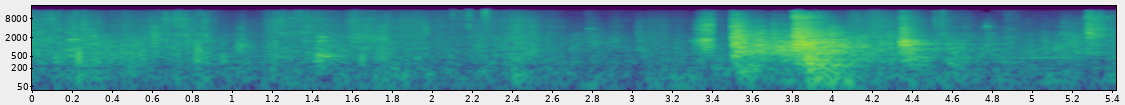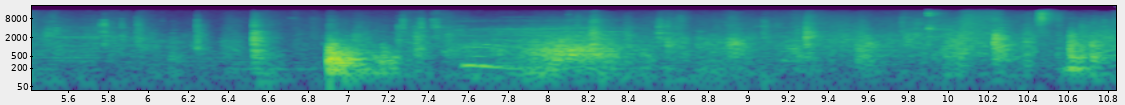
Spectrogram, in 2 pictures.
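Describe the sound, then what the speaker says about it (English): A door in a Nigerian drama scene opens and thuds shut with a solid knock near the middle, amid footsteps and room movement, with a few other bumps and knocks around it. "Door."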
